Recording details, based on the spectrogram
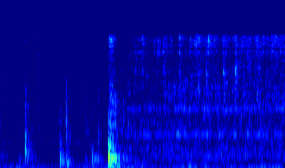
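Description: Water gushes from a sink tap in a radio drama, starting with a sudden splash after a few faint clinks and then running steadily and fairly close.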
